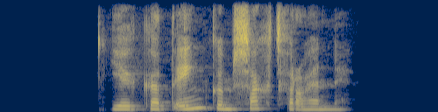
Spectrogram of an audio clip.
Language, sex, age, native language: Icelandic, female, 20-29, Icelandic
